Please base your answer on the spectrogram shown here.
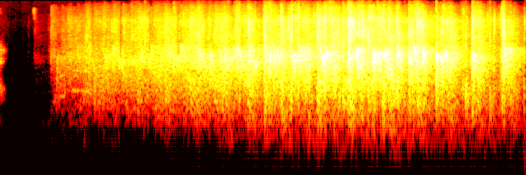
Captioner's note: audience applauds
